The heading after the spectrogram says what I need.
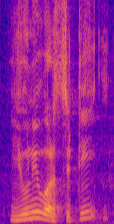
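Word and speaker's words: university: क्योंकि इसका उच्चारण आता है यूनिवर्सिटी, और यू या जो आता है ये आपके व्यंजन में से आता है, क ख ग जो आपका वर्णमाला है तो उसमें आता है, जिसकी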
